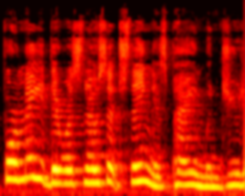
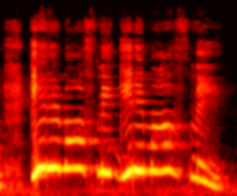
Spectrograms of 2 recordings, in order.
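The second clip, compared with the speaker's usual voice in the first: high, loud panicked yelling; 4 dB louder than usual. Acted. Boy on his desk yelling to get the spider off. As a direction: shriek it as a spider lands in your lap. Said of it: "tap dancing and yelling".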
